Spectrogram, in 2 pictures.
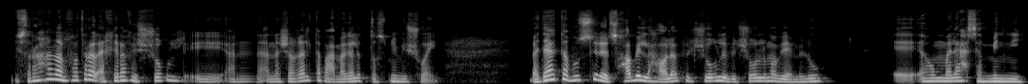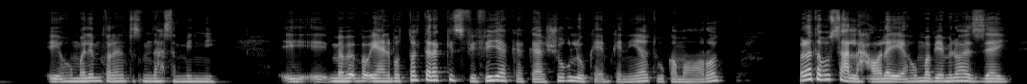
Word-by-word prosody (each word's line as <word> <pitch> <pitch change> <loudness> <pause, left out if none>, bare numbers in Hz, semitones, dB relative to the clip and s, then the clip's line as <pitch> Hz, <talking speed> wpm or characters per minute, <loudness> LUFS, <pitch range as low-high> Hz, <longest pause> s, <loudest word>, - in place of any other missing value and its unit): بصراحة 180 +10 0
أنا 225 -2 +4
الفترة 190 +3 0
الأخيرة 170 +1 0
في 185 - -4
الشغل 165 +4 -5 0.4
آآ - - -9
أنا 130 0 -11
أنا 130 - -5
شغال 135 +7 -2
تبع 150 -9 -3
مجال 125 +4 -1
التصميمي 130 -3 -6
شوية، 120 - -8 0.9
بدأت 220 - +3
أبُص 200 +1 +1
لأصحابي 165 - +3
اللي 170 -5 +2
حواليّا 130 +4 0
في 160 - -11
الشغل 155 +2 -1
للشغل 135 +2 -3
اللي 160 0 -1
هُم - - -2
بيعملوه 130 +4 -3 0.7
آآ 85 +9 -6
هُم 145 +1 0
ليه 155 +2 +2
أحسن 160 -3 0
منّي 130 -3 -1 0.5
آآ 135 - +2
هُم 140 +1 0
ليه 145 +2 +3
مطلعين 150 -2 0
التصميم 145 0 -4
ده 145 - +1
أحسن 140 0 -3
منّي، 130 -2 -3 0.6
آآ - - -6
آآ 135 -1 -2
مب 145 0 +4
يعني 145 -1 +5
بطّلت 150 +8 0
أركّز 195 0 +4
في 150 -7 -3
فيّا 180 +6 +4
ك 135 -7 -7
كشغل 145 +7 0
وكإمكانيات 135 +1 -3
وكمهارات، 125 +7 -3 0.7
وبدأت 235 +4 +7
أبُص 225 0 +3
على 165 - +9
اللي 135 -3 +3
حواليّا 130 0 +3
هُم 140 +2 0
بيعملوها 150 +3 +2
إزاي، 135 -2 0
145 Hz, 170 wpm, -24 LUFS, 130-165 Hz, 0.9 s, على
